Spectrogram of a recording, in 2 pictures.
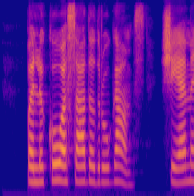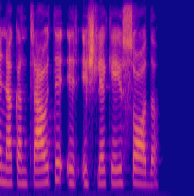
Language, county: Lithuanian, Šiauliai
